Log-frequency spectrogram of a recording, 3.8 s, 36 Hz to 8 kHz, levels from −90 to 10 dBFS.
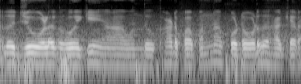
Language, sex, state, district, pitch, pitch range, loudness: Kannada, male, Karnataka, Belgaum, 125 Hz, 120-135 Hz, -15 LUFS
